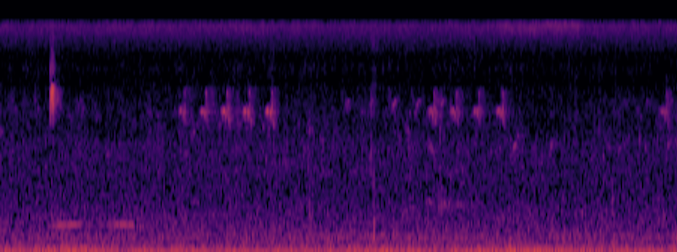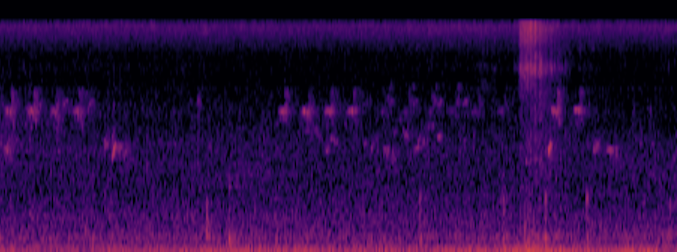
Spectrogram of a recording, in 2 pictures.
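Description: Small birds chirping faintly: short rapid runs of high chirps, four to six at a time, repeating every few seconds over a steady low rumble. A brief sharp crackle comes near the end.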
